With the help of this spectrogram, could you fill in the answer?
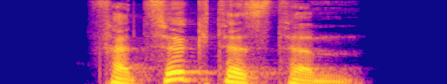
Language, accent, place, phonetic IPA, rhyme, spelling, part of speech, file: German, Germany, Berlin, [fɛɐ̯ˈt͡sʏktəstəm], -ʏktəstəm, verzücktestem, adjective, De-verzücktestem.ogg
- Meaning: strong dative masculine/neuter singular superlative degree of verzückt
